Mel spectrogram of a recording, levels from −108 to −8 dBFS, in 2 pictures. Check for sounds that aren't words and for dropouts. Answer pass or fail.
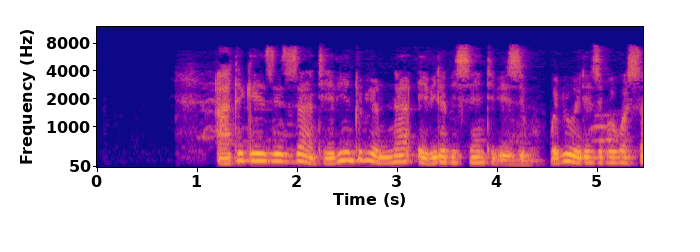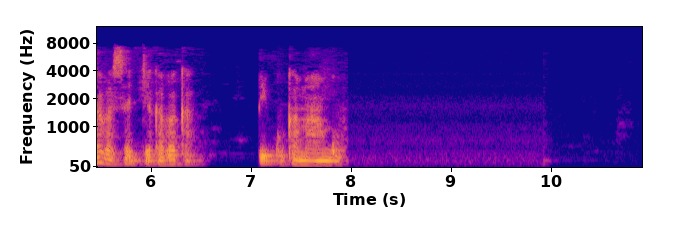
pass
